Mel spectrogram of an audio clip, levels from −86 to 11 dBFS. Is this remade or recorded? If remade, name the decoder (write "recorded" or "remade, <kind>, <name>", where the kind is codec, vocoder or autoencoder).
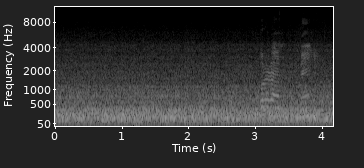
recorded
